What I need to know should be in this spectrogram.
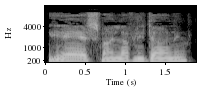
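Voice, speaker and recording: A woman voicing a menacing, obsessive, jealous husband in an audiobook, crooning and hissing with drawn-out words. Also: lowish voice, flat delivery, vocal fry, warm tone, dry recording, studio quality.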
